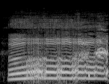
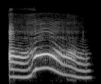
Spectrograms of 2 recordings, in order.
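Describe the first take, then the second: First: It is an old man's cry. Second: It is a baby's cry.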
